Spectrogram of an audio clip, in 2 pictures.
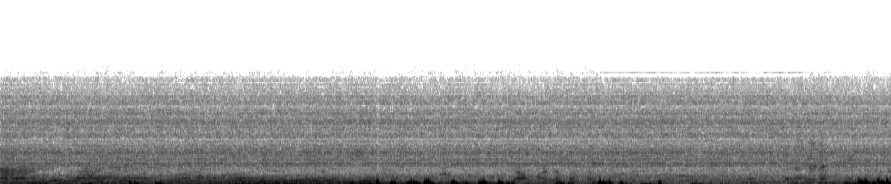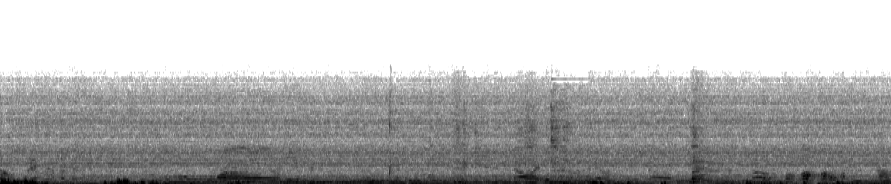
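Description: A group of men and women chant together in a steady, droning tone.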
